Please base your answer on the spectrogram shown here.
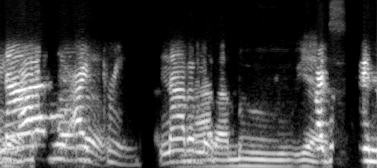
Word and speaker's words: Nada Moo: In other words, like the word nada. I just wanted nada. To spell it. So nada. Yes. N-A-D-A-M-O. Okay. M-O. N-A, yeah, M-O-O. A moo like a cow.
